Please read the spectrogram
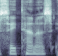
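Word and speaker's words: Satanas (Σατανᾶς): And Satan in Greek means Satanas. The way you pronounce it, Satanas, in Hebrew, it's Satan.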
